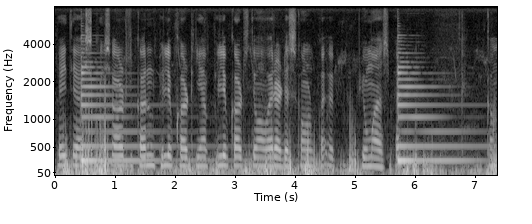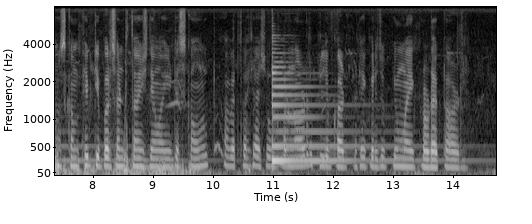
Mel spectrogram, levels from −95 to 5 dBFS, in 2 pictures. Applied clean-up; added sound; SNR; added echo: none; Plucked string instrument; 5 dB; none.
